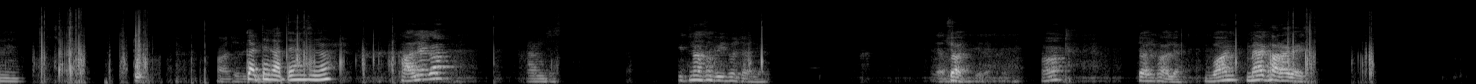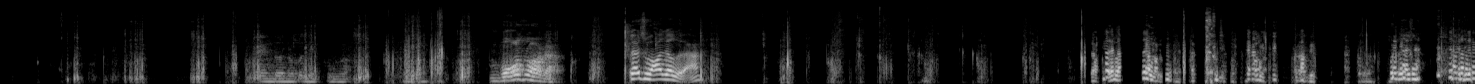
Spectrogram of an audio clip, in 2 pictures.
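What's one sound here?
Teenage boys talk and laugh with animation close by.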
